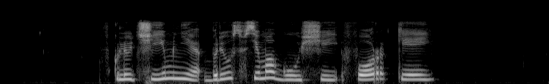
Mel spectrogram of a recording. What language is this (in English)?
Russian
